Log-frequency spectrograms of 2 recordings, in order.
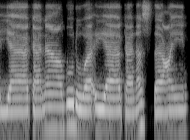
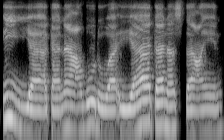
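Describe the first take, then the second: First: Neither iyyaka is said with a doubled y. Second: Only the first iyyaka has a doubled y. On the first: "membaca tidak ditasydidkan" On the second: "ada pertamanya tasydid, yang keduanya tidak"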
